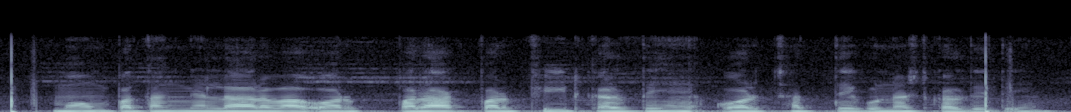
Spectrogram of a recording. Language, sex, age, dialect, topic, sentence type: Hindi, male, 18-24, Awadhi Bundeli, agriculture, statement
